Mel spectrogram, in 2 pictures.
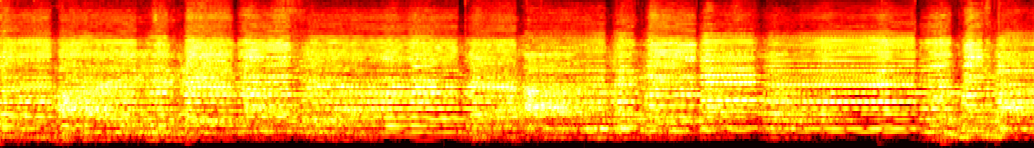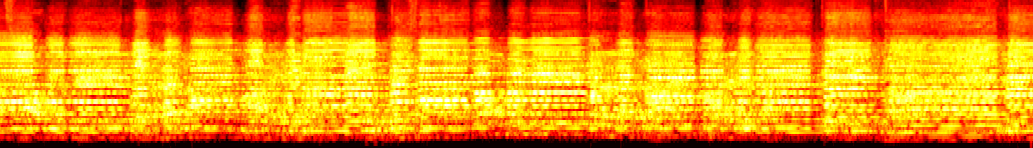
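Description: Accordion playing a tune without a break, its chords and melody notes changing every second or so.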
